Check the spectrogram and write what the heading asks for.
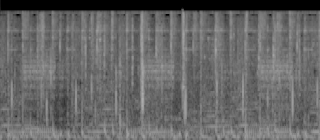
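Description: Quick footsteps clicking irregularly on hard pavement, over music with low sustained notes.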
